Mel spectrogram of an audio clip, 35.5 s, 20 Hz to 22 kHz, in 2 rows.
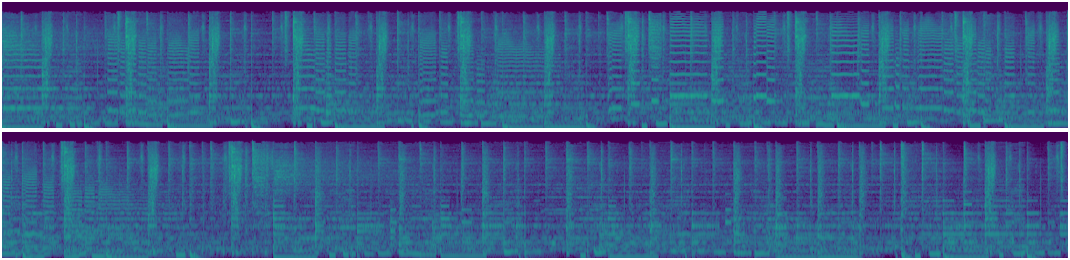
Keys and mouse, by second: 0.4 right click, 1.5 click, 6.2 click, 11.7 click, 16.0 alt+y, 16.3 click, 18.5 click, 25.0 right click, 25.4 click, 34.2 shift+click, 35.0 Escape, 35.4 click.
